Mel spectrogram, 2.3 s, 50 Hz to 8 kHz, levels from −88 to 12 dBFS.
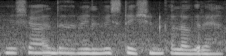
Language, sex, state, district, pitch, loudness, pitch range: Hindi, female, Chhattisgarh, Raipur, 225 Hz, -15 LUFS, 215-235 Hz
